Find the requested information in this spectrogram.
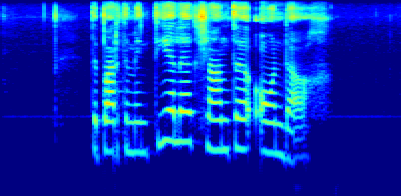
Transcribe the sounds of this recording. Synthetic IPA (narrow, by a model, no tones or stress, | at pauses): d̥əpɐrtəmɛntiələklɐntəʔɑːndɐ̰χ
